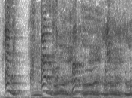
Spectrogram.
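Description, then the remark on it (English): A person's voice imitates a small dog, letting out a rapid string of high, yappy barks, loud, with no pauses between the yips. “you called me a little chihuahua, it was that scene from Coming to America where he's like bark like a dog”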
